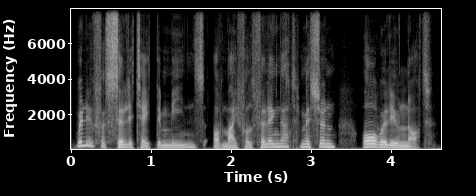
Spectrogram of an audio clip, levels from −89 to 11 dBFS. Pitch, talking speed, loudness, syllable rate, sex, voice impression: 145 Hz, 180 wpm, -18 LUFS, 5.2 syllables/s, male, masculine, middle-aged, slightly bright, slightly halting, slightly sincere, slightly mature, friendly, slightly reassuring, kind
